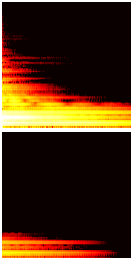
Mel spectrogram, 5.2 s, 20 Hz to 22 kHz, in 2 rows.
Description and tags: Sampling of my electro acoustic guitar Sherwood SH887 three octaves and five velocity levels
acoustic, guitar, multisample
